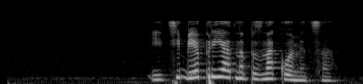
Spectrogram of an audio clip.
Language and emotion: Russian, positive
